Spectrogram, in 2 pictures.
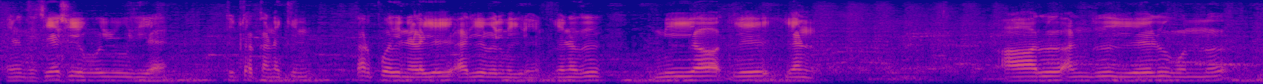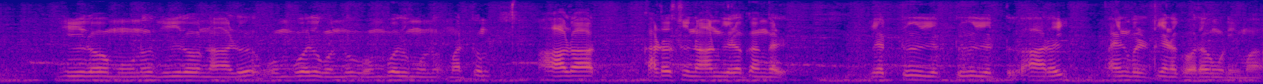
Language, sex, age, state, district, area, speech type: Tamil, male, 60+, Tamil Nadu, Thanjavur, rural, read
